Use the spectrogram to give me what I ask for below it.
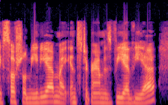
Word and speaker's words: Vija: So my name is spelled really weird. It's VIJA, which is, I know, weird, but it's pronounced Via.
